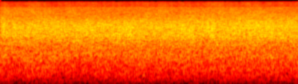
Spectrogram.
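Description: Heavy rain pours down steadily during a thunderstorm before a riverside cruise dinner, a dense, constant broadband hiss with no distinct thunder claps.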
